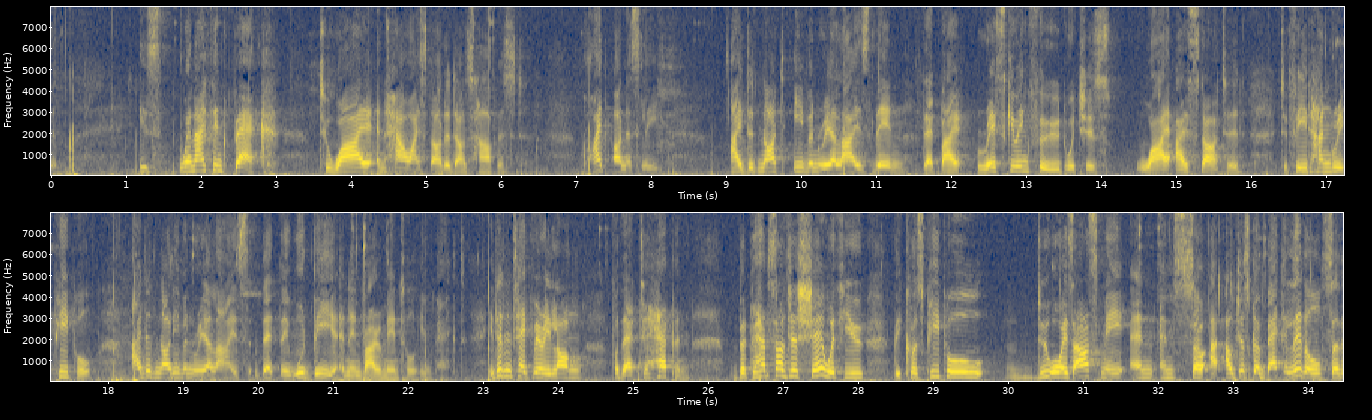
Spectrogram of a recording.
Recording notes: IFE Grand Challenge Lecture, recorded 1 November 2018 at QUT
